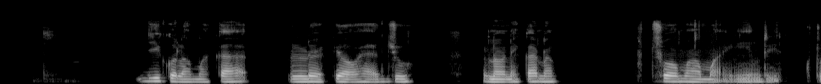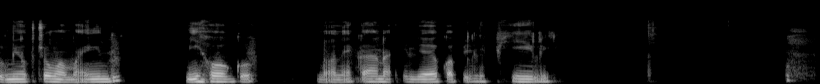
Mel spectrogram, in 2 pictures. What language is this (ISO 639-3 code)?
swa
